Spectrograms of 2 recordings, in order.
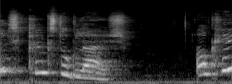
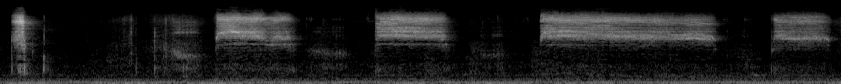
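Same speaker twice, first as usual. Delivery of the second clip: unvoiced shush that gets softer and softer; fading shush; 5 dB quieter, much slower than usual. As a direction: hush them down to silence. Puppen schlafen, leiser werdend. (immer leiser werdendes Pst)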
